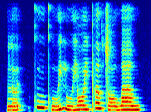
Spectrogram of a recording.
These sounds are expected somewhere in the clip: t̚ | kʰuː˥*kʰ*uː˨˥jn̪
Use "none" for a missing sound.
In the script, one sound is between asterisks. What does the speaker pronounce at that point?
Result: kʰ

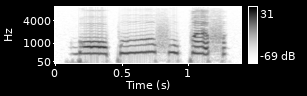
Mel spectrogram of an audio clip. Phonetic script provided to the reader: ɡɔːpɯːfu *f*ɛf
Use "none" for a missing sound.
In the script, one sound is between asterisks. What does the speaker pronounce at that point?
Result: p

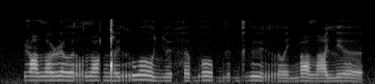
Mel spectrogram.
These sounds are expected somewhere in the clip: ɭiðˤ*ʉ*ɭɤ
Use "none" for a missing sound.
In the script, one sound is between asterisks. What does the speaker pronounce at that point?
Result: ʉ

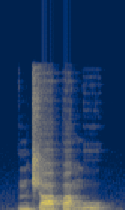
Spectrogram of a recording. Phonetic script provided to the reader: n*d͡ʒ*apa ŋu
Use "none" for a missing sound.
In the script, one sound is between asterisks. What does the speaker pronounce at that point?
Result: d͡ʒ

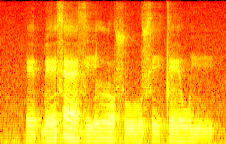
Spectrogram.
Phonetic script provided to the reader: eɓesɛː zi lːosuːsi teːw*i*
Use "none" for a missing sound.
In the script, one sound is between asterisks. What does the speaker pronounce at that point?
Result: iː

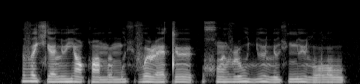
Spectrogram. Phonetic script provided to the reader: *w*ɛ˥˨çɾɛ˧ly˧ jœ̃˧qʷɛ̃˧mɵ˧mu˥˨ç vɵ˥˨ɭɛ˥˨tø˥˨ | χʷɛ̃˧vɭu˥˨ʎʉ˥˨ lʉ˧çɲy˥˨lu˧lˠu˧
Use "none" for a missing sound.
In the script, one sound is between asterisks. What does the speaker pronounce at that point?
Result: v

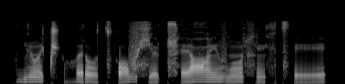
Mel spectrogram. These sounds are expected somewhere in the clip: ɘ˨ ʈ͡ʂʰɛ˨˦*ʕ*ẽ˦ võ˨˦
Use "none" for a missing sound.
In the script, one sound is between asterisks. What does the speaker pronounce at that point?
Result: ʕ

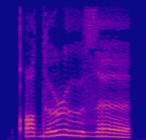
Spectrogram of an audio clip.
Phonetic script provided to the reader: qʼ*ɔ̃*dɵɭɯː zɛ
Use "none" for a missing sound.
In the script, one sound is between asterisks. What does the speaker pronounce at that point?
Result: ɔ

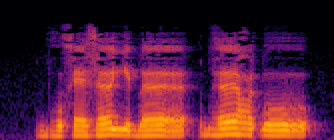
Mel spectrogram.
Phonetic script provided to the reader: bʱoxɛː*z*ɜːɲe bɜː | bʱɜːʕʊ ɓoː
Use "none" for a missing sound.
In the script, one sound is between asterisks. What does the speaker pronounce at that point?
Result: z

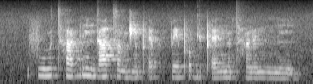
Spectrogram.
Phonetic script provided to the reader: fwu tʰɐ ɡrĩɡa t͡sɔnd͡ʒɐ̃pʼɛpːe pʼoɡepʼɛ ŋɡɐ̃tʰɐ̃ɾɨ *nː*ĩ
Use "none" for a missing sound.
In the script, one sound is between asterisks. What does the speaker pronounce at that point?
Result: nː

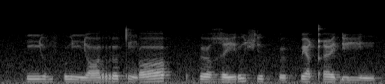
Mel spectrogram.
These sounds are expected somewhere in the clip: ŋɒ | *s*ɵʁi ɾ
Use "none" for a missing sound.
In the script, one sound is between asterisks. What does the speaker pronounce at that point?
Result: θ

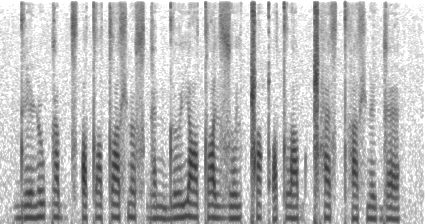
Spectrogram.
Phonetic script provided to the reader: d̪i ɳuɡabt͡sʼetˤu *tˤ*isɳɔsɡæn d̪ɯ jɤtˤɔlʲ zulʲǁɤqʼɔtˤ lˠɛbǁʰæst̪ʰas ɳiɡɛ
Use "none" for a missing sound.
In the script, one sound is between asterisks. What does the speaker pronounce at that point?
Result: tˤ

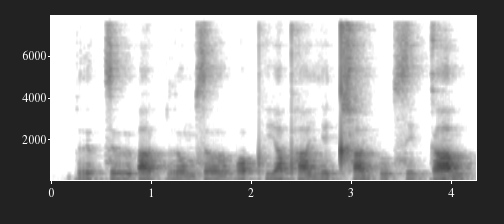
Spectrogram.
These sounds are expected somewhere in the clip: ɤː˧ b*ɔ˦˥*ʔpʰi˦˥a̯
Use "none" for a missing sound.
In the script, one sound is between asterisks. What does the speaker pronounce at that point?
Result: ɔ˦˥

